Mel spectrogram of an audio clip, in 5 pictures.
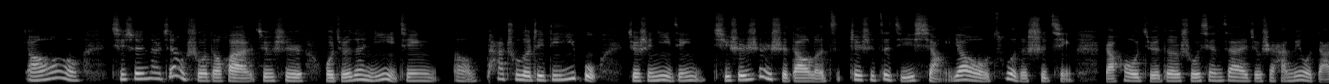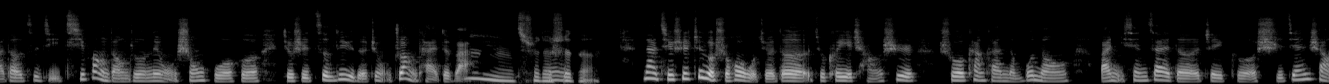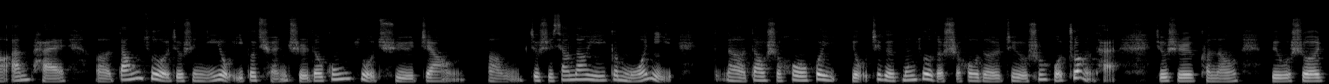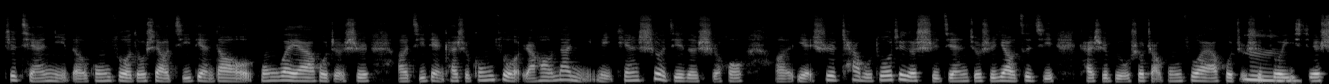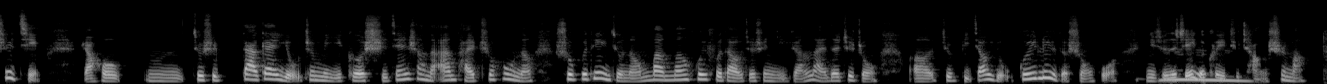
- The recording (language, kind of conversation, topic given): Chinese, advice, 中断一段时间后开始自我怀疑，怎样才能重新找回持续的动力和自律？
- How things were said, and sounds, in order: other background noise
